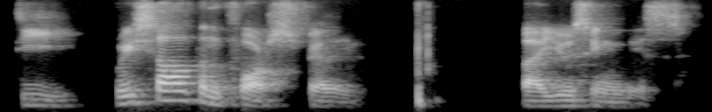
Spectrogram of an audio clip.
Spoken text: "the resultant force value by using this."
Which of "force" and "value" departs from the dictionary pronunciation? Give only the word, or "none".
value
